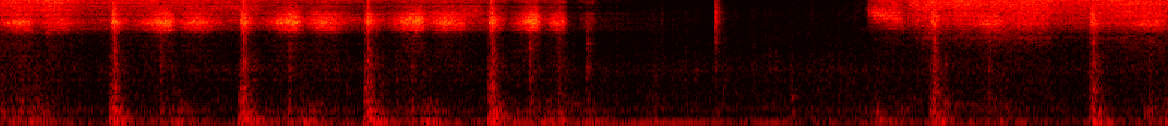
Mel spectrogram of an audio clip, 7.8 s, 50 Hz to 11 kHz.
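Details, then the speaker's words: 1948 GMC Silversides PD3751 bus air wiper, valve cleaned of gunk and wiper arm swapped: steady high air hiss under the rhythmic swishing, about once a second; the valve shaft leaks air and needs an O-ring, though the wiper works. "The valve does need an O-ring. You can hear it leaking there, so it needs an O-ring on the shaft."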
